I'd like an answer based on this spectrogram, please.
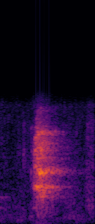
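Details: Three-month-old female Belgian Malinois during obedience practice gives one sharp, clear bark lasting under half a second, between a handler's calls of sit and down, with quiet room noise around it.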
